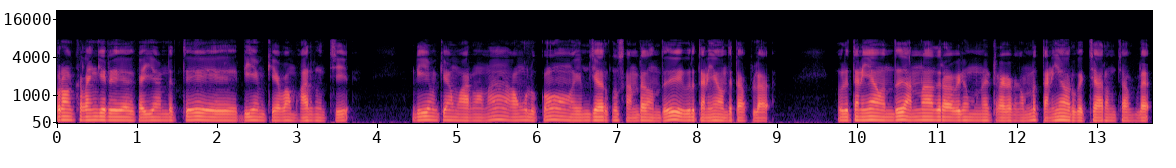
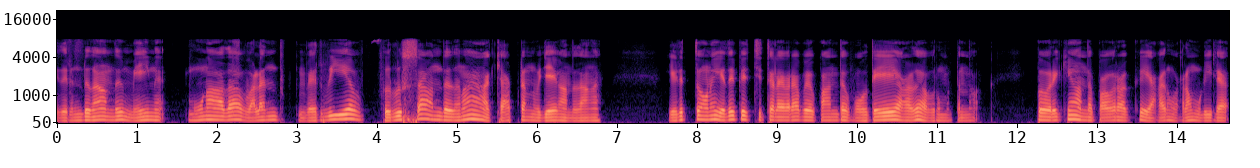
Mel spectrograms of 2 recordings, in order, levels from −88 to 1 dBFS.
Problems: background sounds at intervals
